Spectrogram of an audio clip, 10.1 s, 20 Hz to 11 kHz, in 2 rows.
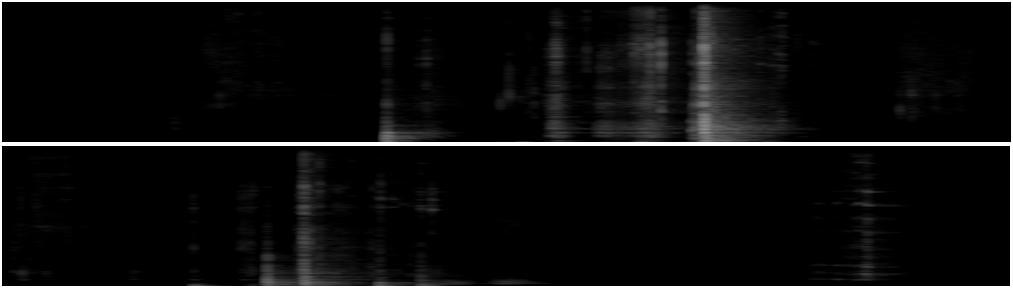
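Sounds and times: knife chopping nuts on wooden board: 2.0 - 4.0, 6.0 - 7.2.

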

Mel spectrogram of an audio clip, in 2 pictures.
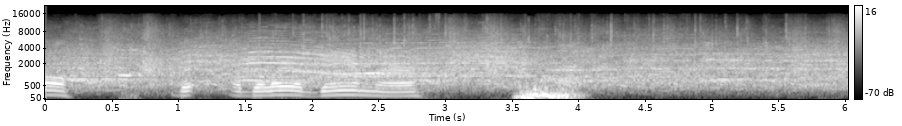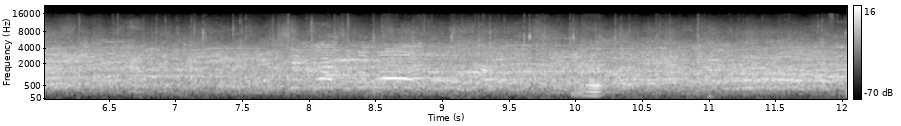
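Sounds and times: crowd talking and calling out: 3.5 - 4.1.

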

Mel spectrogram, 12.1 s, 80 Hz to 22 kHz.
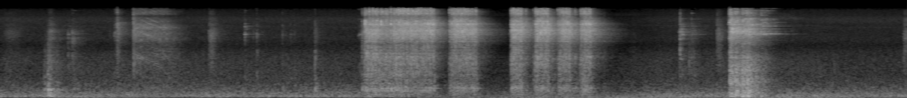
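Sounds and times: impact wrench bursts: 4.8 - 8.1
loud metal clank: 9.2 - 10.5.

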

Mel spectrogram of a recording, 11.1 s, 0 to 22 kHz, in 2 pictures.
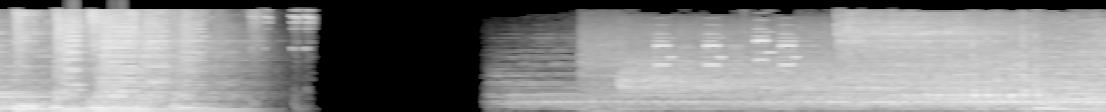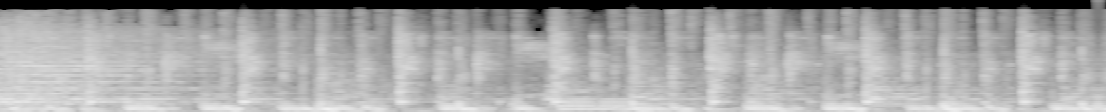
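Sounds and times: short high electronic beeps: 3.2 - 4.5.

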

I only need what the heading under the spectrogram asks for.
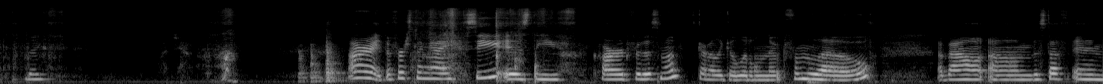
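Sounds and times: cardboard box rustling: 4.0 - 5.8.

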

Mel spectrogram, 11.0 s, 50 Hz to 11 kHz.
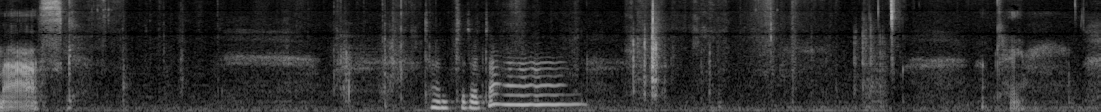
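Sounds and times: rustling: 4.9 - 8.9.

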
